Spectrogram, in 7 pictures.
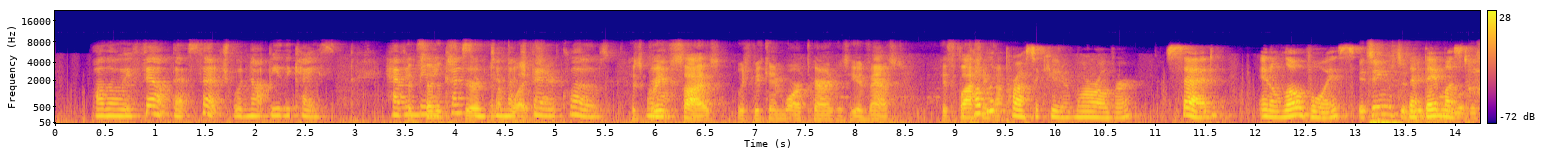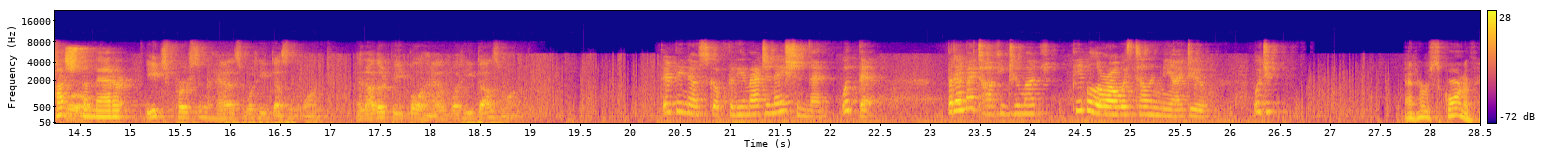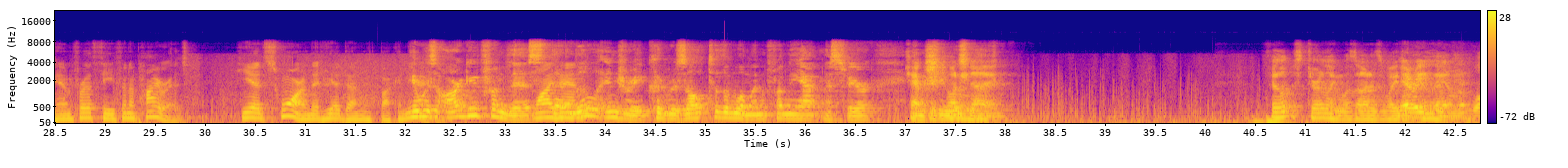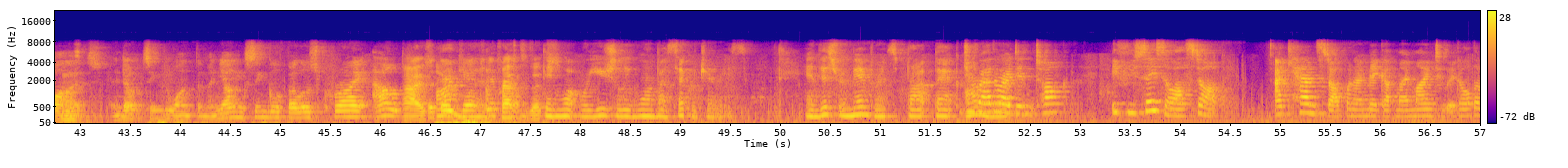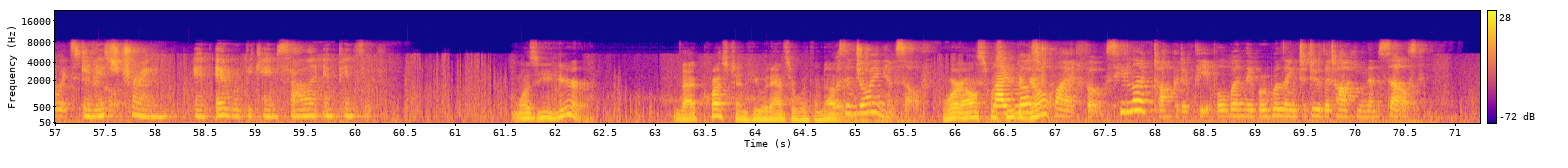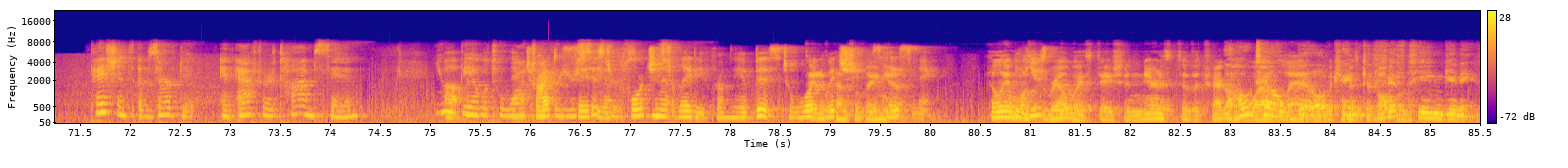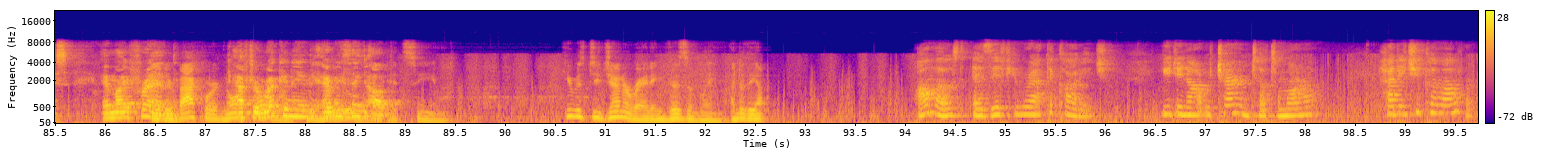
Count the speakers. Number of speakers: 8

